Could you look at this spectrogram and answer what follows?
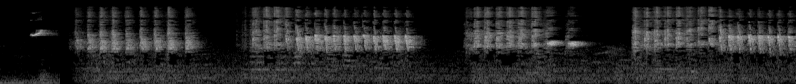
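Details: Greater green leafbird, described as a champion songbird, in full-content training song: dense, buzzy rapid trills in four bursts of about a second or more each, separated by short silences, high-pitched and harsh throughout.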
